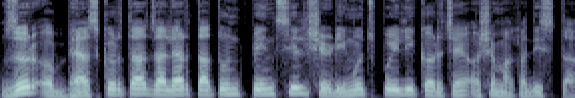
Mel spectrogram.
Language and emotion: Goan Konkani, neutral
